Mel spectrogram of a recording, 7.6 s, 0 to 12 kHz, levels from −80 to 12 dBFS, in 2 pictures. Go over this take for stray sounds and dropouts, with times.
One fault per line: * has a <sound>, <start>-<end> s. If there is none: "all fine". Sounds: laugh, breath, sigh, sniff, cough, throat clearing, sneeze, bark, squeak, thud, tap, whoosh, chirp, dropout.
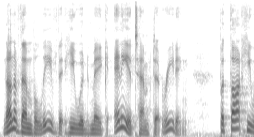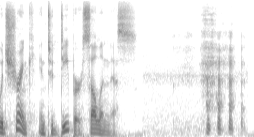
* has a laugh, 6.4-7.5 s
